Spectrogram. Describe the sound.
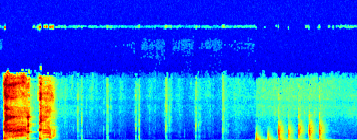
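Knocking on a door: a cough-like burst, then many soft, widely spaced taps, then a louder, rapid run of several hard knocks at the end. No voices.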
